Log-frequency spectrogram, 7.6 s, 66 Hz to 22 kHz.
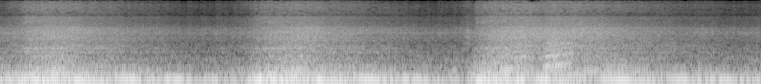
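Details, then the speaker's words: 1968 Pontiac Ventura after replacing the worn factory exhaust with a new Thrush turbo muffler and pipes, heard from the rear while driving: deep, throaty, even rumble on three throttle blips with no rasp; healthy, though owner thinks he hears one leak. "It's nice actually hearing exhaust back here."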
